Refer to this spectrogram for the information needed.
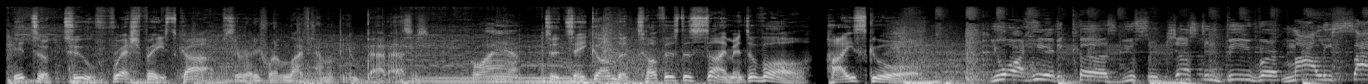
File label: Trailer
